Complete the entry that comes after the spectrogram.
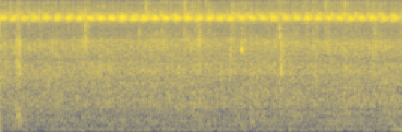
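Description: Oil sizzling in a wok as a noodle-and-egg omelet fries on a gas stove, an even rain-like hiss. A high, fast-pulsing trill runs steadily through it.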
